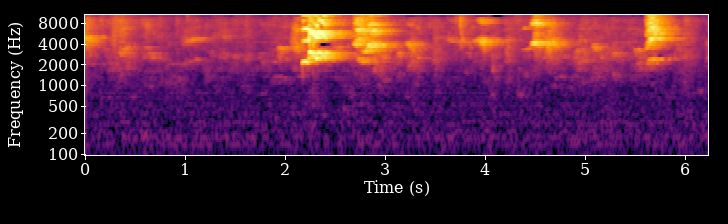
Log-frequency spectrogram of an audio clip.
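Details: Rainbow lorikeet, recovering from an injury, playing: a loud shrill screech after two seconds, followed by three or four shorter grating squawks spaced about a second apart.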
